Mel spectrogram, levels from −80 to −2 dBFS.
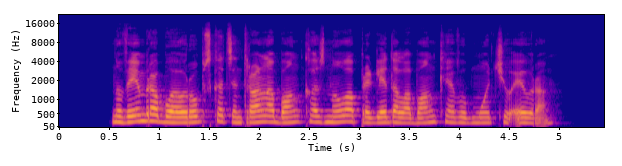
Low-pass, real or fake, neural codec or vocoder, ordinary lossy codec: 19.8 kHz; real; none; none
